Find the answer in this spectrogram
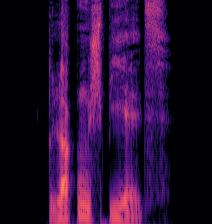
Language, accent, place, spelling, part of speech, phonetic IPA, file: German, Germany, Berlin, Glockenspiels, noun, [ˈɡlɔkŋ̩ˌʃpiːls], De-Glockenspiels.ogg
- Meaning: genitive singular of Glockenspiel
